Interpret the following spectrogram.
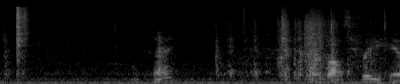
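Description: Dry lasagna noodles being handled: a sharp click against a china baking dish just after the start, then rustling as more noodles are pulled from their cardboard box, with a few muttered words.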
